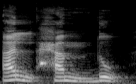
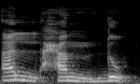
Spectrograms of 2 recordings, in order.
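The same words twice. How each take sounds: Both takes have the same delivery.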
